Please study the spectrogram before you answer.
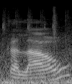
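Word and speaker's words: Callao: we're at the plaza the kalau that's how they pronounce it and we've got a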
